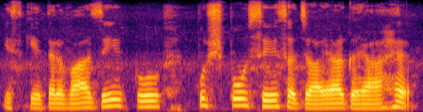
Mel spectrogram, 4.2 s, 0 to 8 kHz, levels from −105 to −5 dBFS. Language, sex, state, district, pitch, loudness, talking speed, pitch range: Hindi, male, Assam, Kamrup Metropolitan, 135 Hz, -16 LUFS, 115 wpm, 120-160 Hz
